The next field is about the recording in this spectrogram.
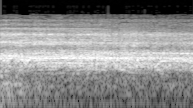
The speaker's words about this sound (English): And the crowd, the crowd erupted in thunderous applause.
